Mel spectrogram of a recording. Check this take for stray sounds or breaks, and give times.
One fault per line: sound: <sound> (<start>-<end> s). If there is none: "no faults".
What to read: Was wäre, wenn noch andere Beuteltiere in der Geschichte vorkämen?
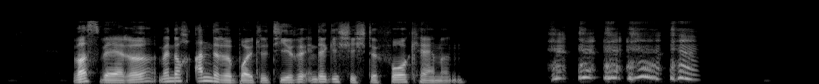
sound: throat clearing (5.5-7.0 s)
